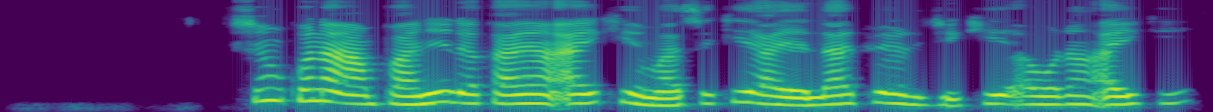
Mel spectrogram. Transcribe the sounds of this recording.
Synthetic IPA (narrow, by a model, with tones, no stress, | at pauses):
ʃɪ˦ŋkʷʊ˦naː˨ʔa˨mɸaː˨niː˦da˨kaː˦jɐ˦ŋʔa˦jkʲiː˨maː˨suː˦kʲɪ˦jaː˨jɛ˨laː˦ɸɪ˦jɐ˨rd͡ʒɪ˨kʲiː˦ʔa˨wʊ˦ɽɪ˦ŋʔa˦jkʲiː˨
